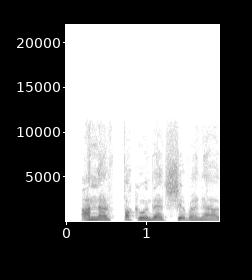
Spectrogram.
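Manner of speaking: mock, toned-down, mild screaming yell. Retelling a friend screaming over a phone speaker: imitating a friend screaming. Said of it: "the other guy screaming on".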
